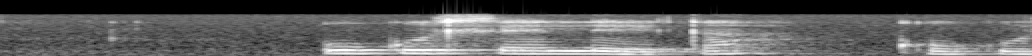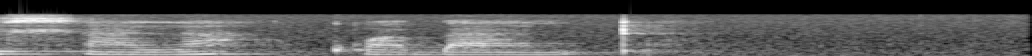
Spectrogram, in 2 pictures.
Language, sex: Zulu, female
